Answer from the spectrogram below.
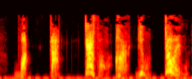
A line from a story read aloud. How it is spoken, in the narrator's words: said Uncle Vernon through gritted teeth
